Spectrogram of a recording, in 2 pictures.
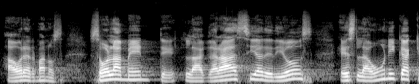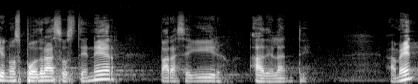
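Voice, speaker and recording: A man preaching a sermon in a measured way, often putting questions to the congregation. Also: mid-range voice, expressive. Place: church hall. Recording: reverberant church hall.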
